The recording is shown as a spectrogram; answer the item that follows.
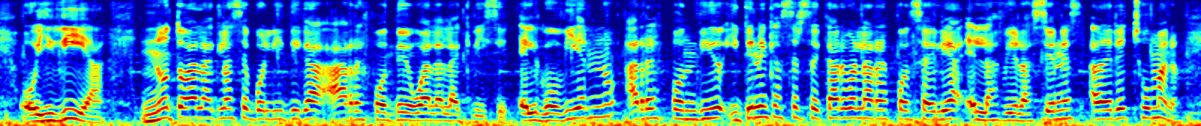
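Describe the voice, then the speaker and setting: A woman talks very fast at medium pitch with hardly any pauses, very even loudness, and ordinary pitch variation. Noticeable background noise and audible room echo are present. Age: 20s. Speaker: political candidate. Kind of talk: televised debate.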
